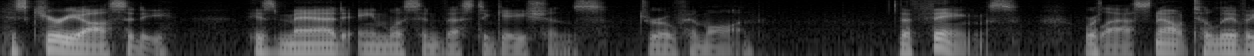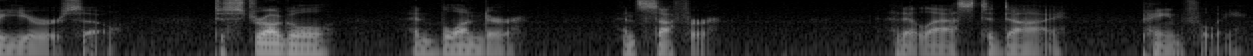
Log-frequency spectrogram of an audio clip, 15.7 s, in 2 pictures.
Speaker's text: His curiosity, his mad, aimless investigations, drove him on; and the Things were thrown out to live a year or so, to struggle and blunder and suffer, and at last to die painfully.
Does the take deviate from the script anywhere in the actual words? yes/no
yes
